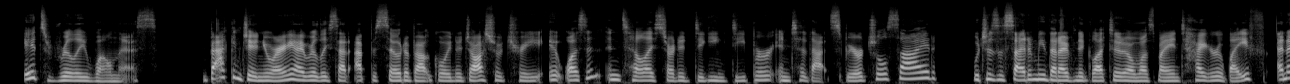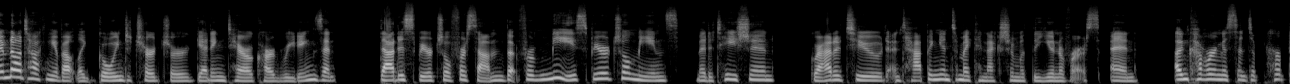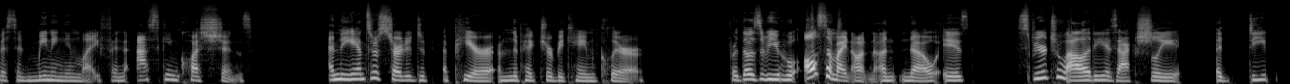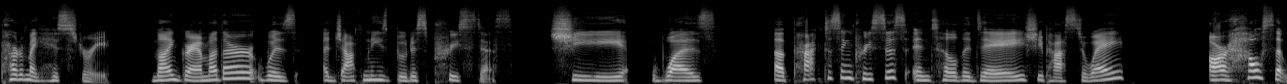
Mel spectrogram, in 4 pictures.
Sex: female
